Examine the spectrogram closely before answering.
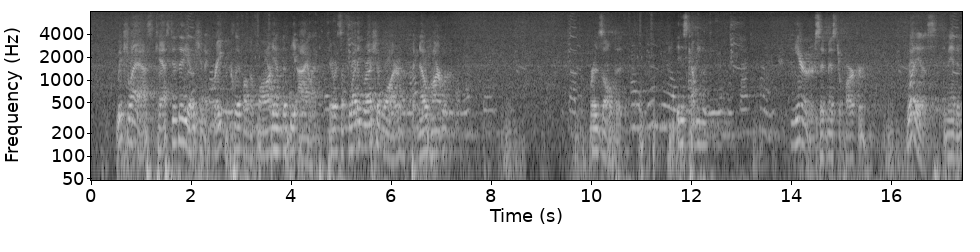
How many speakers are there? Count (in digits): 2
